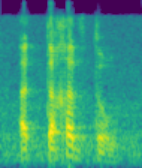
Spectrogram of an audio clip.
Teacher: أنبه على التفخيم في الخاء أتخذتم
